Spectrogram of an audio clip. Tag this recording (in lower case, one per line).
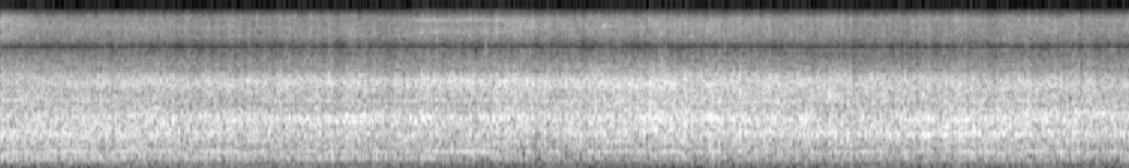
outside, urban or man-made
vehicle
train wagon
train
